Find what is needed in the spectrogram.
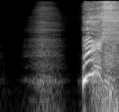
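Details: Adult man trying to talk and hold back huge sneezes; a quiet indrawn breath then one sudden, loud voiced sneeze.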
